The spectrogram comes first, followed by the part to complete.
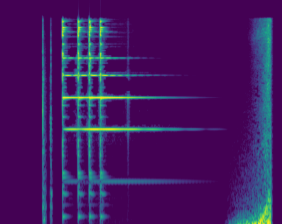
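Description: Subscribe-button animation sound effects: a quick double mouse click, then a small bell rung four times in rapid succession, ringing out for about two seconds. Near the end a low rising whoosh cuts off suddenly.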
